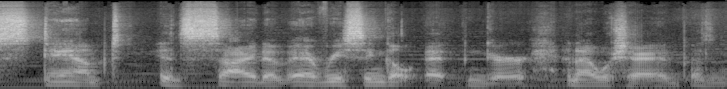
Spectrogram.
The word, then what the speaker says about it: Ettinger: Ettinger. Yeah, it's a hard G. Not Ettinger. Ettinger.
